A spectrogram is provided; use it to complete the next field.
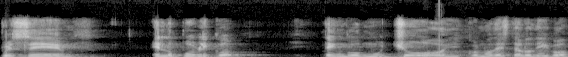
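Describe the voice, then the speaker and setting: At a very slow pace, a man with a fairly high pitch speaks with lively intonation. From Chiapas, Mexico. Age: 70s. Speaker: politician. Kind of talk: political interview. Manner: halting, many fillers.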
